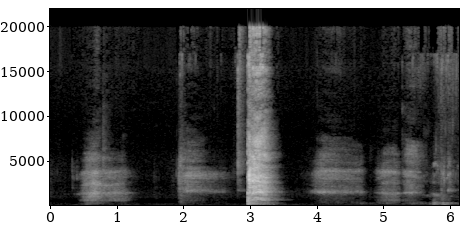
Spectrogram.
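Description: A child's short series of breathy coughs, one loud sharp burst among softer ones, in a quiet room.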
